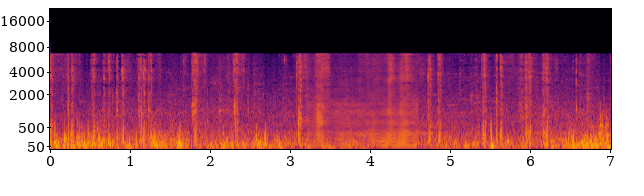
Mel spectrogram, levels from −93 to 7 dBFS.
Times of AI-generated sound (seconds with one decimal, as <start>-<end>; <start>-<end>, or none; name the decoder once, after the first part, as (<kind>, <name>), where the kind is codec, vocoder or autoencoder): 3.2-4.6 (vocoder, Vocos)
